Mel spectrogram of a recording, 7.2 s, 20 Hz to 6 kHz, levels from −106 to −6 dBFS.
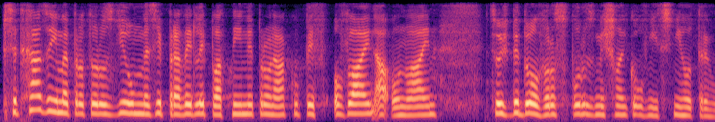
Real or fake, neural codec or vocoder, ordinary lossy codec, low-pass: fake; autoencoder, 48 kHz, 32 numbers a frame, DAC-VAE, trained on Japanese speech; none; 5.4 kHz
